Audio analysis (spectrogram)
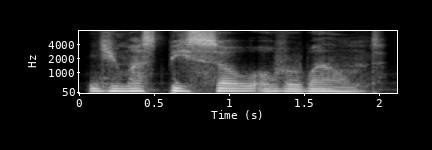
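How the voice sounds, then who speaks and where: Man voicing a soft, husky, anxious teenage girl. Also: fairly low pitch, little pitch movement, measured pace, no echo, pitched above the performer's own voice. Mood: soft, apologetic. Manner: hesitant, apologetic. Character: gentle, anxious, pleading teenage human girl. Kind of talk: fan fiction audio drama dialogue.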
